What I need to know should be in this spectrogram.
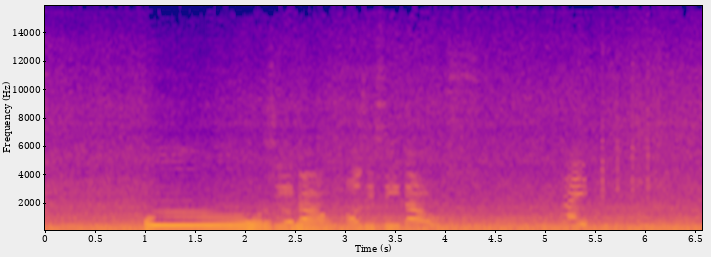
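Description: A silver gull calls.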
